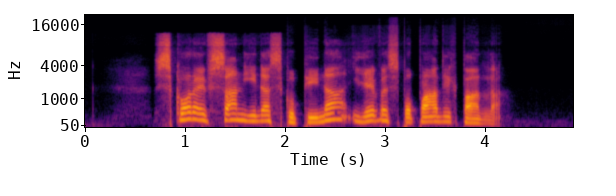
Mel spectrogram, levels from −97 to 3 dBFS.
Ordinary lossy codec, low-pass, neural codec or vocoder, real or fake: Opus, 32 kbps; 19.8 kHz; codec, 44.1 kHz, 2.6 kbps, DAC; fake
